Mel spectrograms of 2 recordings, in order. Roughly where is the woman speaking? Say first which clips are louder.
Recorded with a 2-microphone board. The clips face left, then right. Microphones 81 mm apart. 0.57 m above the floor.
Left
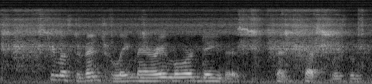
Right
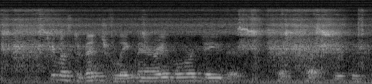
Left 6 dB; left.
